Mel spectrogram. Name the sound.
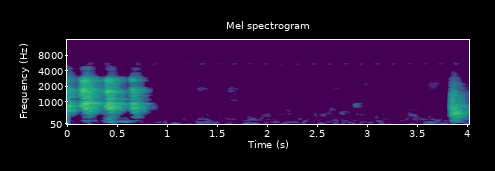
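dog barking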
